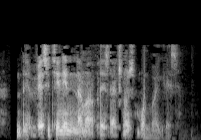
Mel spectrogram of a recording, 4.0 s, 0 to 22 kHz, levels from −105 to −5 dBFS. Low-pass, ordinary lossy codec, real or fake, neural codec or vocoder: 7.2 kHz; MP3, 24 kbps; real; none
